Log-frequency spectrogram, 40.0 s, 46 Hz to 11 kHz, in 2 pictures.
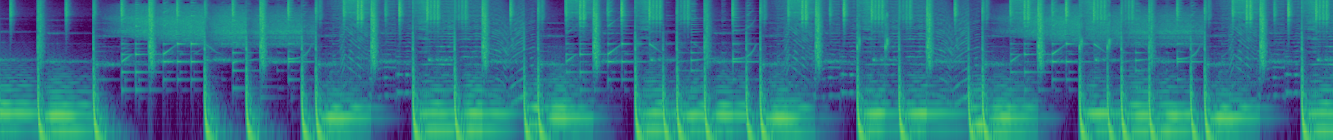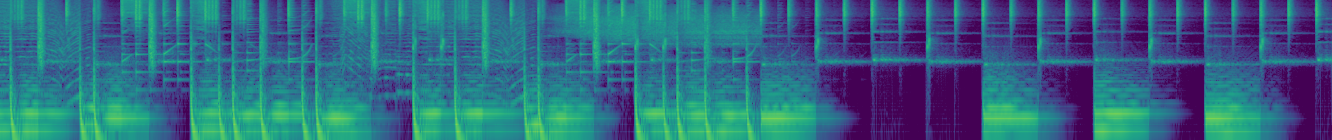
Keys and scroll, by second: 1.0 Tab, 2.5 space, 4.5 Tab, 5.9 Tab, 15.5 Return, 16.5 Tab, 17.9 Return, 19.4 alt+a, 21.4 super+r, 23.4 Return, 30.6 space, 33.4 Escape, 35.4 alt+d, 36.8 alt+a, 38.3 super+r, 39.9 Return.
